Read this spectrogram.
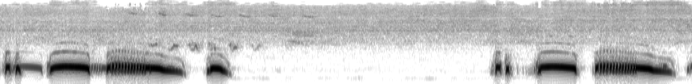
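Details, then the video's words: Spotted dove used to attract and trap other doves; crisp low coos in two phrases, short notes building to a long sliding coo and a clipped final note, with a silent gap between. "Suara Burung Derkuku Gacor Cocok Untuk Pancingan Dan Pikat Tekukur"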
